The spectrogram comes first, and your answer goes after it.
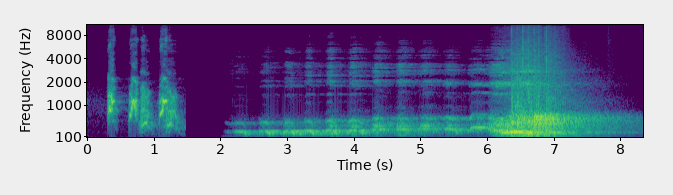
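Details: Dog heard in a short burst of three quick, rough barks, then a long, wavering, tonal whine that swells and finally breaks into a louder, harsh, noisy cry.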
